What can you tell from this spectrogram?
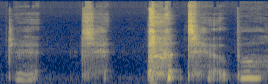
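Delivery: weak, faint stammer broken by a cough; stuttering through a cough. Acted. Feverish boy stammers and coughs answering the nurse. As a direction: cough it out and barely finish the word.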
